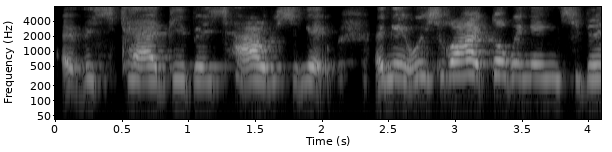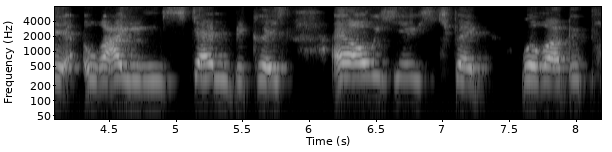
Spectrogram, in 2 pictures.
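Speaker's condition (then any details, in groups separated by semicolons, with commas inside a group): Cerebral palsy; physical disability only, wheelchair user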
